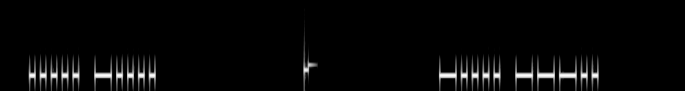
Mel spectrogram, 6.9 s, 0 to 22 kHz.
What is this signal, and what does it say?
Morse code, heard as a keyed tone, about 22 wpm, 700 Hz. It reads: 56 68
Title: Numbers - 2-Digit 22wpm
